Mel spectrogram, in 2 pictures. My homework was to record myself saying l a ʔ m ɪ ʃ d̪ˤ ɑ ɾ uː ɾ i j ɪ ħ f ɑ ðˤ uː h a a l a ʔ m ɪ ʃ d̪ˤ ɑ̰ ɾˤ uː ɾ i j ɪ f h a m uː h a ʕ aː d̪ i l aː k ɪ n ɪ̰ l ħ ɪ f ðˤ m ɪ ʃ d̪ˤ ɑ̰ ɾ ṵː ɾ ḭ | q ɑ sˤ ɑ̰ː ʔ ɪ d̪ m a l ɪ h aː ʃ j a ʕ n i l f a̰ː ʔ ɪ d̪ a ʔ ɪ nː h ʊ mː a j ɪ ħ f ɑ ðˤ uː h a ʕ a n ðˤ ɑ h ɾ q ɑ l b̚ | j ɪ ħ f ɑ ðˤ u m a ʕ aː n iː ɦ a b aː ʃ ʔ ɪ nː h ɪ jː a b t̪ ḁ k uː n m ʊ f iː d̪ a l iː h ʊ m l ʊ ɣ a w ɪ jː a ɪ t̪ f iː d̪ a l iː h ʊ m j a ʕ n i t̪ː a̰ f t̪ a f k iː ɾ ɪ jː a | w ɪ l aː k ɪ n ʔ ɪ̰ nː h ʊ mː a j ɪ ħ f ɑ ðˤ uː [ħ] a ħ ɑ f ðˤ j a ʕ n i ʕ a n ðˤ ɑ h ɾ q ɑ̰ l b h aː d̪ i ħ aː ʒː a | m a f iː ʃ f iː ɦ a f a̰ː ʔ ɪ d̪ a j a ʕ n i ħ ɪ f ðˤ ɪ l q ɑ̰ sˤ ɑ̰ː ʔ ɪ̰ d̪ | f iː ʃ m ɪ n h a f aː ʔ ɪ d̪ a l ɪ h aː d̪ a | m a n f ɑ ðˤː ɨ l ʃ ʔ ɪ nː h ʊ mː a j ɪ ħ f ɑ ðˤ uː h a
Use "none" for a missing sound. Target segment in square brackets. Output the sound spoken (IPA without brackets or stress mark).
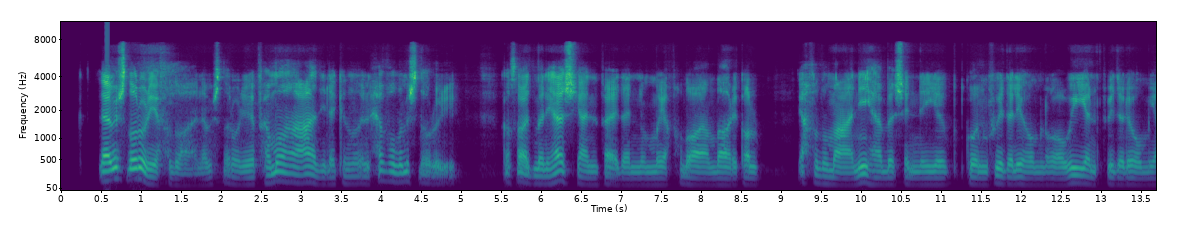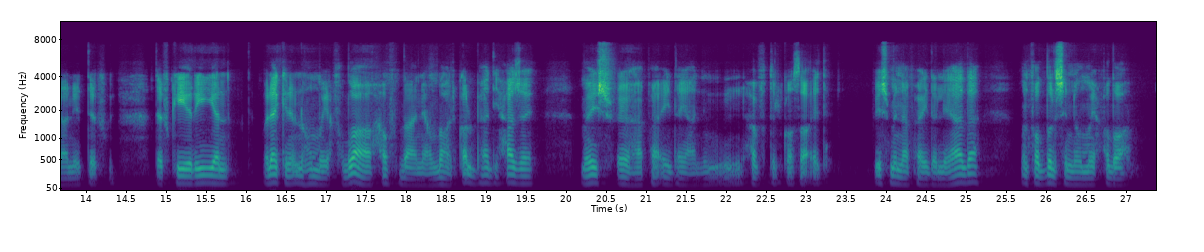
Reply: h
